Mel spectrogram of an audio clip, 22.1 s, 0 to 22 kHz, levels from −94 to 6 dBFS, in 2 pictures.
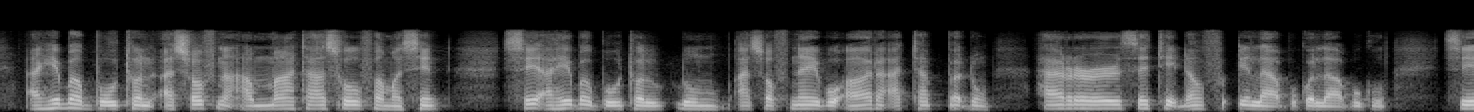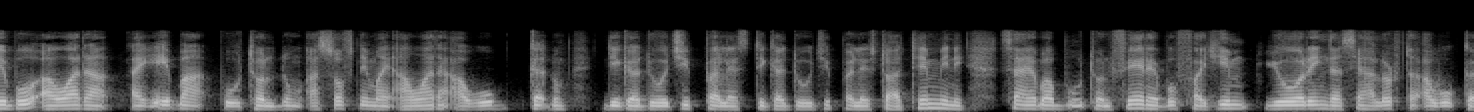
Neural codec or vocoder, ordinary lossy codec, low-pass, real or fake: codec, 16 kHz, 1 kbps, X-Codec, WavLM features, trained on Multilingual LibriSpeech; Opus, 64 kbps; 7.2 kHz; fake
